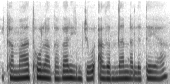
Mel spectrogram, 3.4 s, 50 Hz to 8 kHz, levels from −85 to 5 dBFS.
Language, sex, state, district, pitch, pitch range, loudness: Wancho, female, Arunachal Pradesh, Longding, 195 Hz, 185-205 Hz, -14 LUFS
